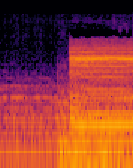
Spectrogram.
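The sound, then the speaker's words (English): A harsh game-show wrong-answer buzzer, in a quiz about naming the Vikings' three best defensive players, cuts in after a low murmur and holds as one loud, steady, rasping tone until the end. No one speaks. “I've got three names written down, but I struggled, and I'm not very confident I'm going to get this right before I hit three buzzers.”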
